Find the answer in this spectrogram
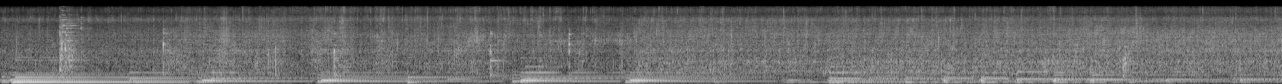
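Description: Chicken and onion sizzling in hot oil in a wok, stirred with a wooden spatula that makes scattered scraping clicks. Light background music runs underneath.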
